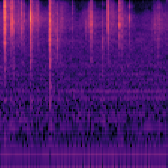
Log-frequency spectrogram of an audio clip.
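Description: Typing on a computer keyboard: a handful of quick, irregular keystroke clicks as code is entered.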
